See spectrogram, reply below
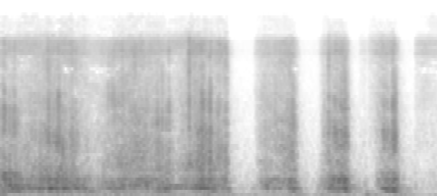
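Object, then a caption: Padded woven fabric sofa upholstery. Fingertips and nails scratch and rub the beige woven upholstery, with a black square pattern, on a padded, soft sofa seat. A steady, raspy fabric scratching runs for about three seconds, then breaks into shorter scratching strokes separated by brief quiet gaps.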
